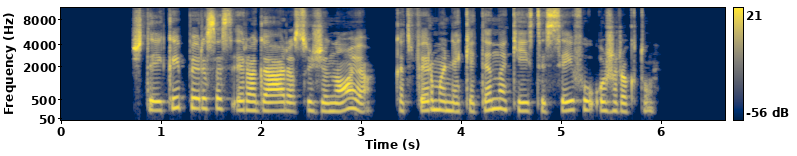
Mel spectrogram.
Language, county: Lithuanian, Alytus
